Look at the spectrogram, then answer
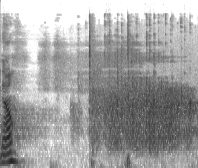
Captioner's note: applause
